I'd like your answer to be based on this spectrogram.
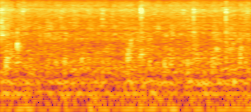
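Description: Water boiling in a pot on the stove for canning fig preserves, a faint steady bubbling hiss with small irregular pops, low and continuous with no talk.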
